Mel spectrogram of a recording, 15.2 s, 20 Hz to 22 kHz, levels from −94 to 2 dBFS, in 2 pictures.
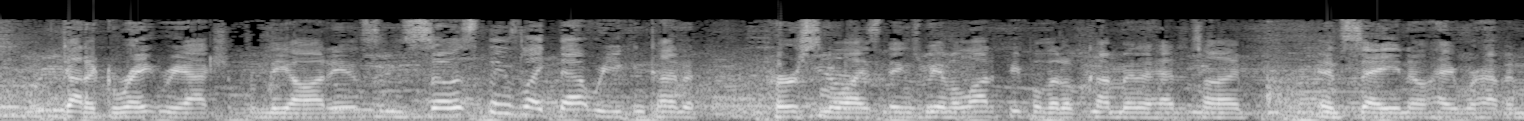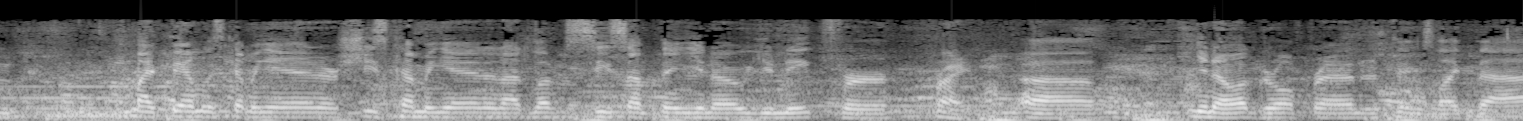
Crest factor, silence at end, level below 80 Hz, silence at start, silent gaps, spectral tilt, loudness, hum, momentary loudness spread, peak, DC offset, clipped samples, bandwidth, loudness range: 12 dB; 0 s; -26 dBFS; 0 s; none; -5 dB/octave; -13 LUFS; none; 5 LU; 0 dBFS; under 0.1%; under 0.1%; 11.5 kHz; 1 LU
